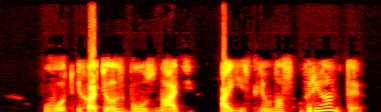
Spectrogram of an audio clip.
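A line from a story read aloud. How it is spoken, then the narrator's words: Grumbled. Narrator (Russian): проворчала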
